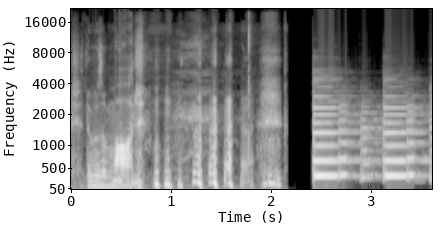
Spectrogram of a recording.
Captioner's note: laughing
